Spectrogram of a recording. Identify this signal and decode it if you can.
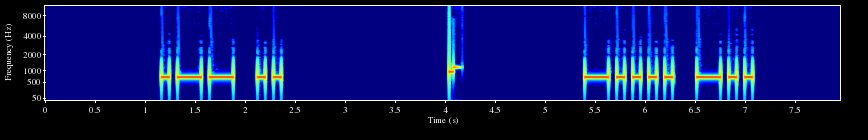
Morse code, heard as a keyed tone, about 15 wpm, 700 Hz. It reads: WI 6D
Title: Two Challenging Letter-Number Combinations 15wpm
